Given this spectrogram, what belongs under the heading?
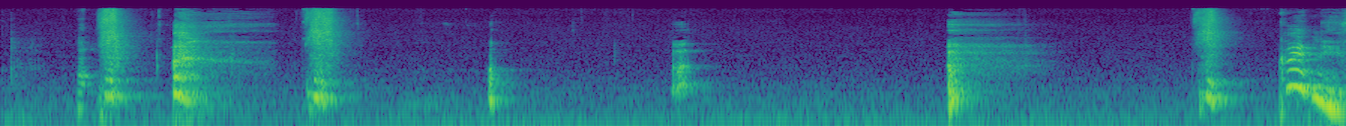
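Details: Yorkie dog with allergies: about seven short, sharp sneezes in quick succession, a repeated sneezing bout.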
